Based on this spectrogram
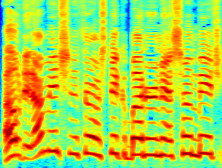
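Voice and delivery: high, quick burst of excitement; sudden excited reminder. Real, not acted. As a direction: blurt it out like you just remembered. Sudden remembered tip, excited.

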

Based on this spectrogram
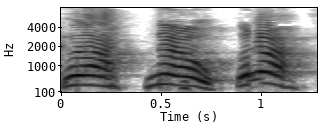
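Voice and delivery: high, loud caught-off-guard ah no; flustered dodge. Retold or imitated. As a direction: sound caught out by the question. Flustered reply to therapist.

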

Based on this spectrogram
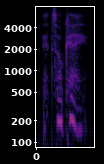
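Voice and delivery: hushed reassurance to the inner critic; calm it down in a whisper; soothing whisper. Retold or imitated. Soothing her anxious inner critic, gentle whisper. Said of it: "You're like".

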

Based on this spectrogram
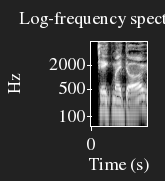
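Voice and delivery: ordinary talk, nothing marked

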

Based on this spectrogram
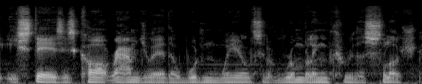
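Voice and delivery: ordinary delivery

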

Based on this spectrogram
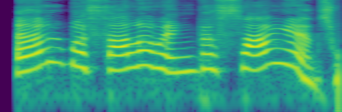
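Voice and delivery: mock voice. Mocking believers' phrase.

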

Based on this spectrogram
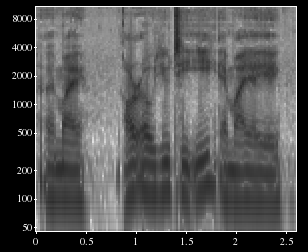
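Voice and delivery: usual speaking voice

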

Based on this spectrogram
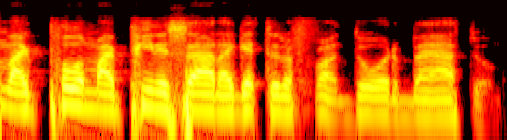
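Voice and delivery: ordinary talk, nothing marked

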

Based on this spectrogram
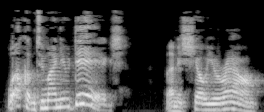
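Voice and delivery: high, slow taunting monster voice. A narrator's reading. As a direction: sneer the welcome like a host from hell. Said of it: "Lurking taunted Jimmy".

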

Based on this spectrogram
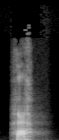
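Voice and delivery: short high scornful "Ha"; gloating laugh. Acted. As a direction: bark out a smug laugh.

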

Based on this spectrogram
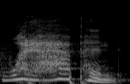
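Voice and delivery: high, drawn-out question; retold bafflement. Pastor asks about the suddenly calm boy, retold baffled question. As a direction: stretch it out in mock disbelief.

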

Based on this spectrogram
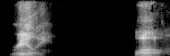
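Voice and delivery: a touch of hammed-up astonishment; retold surprise. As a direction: relive being caught off guard. Teller recalls his own amazement.

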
